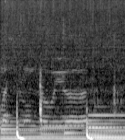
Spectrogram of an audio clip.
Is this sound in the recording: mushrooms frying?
yes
